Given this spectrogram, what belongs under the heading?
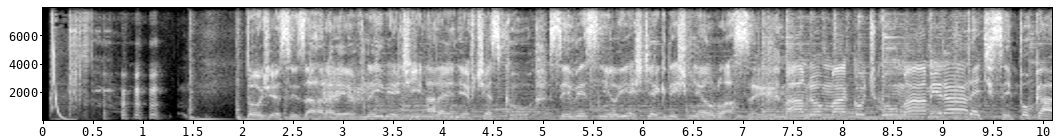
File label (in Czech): promo vikend; evropa2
